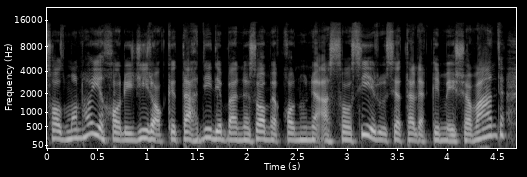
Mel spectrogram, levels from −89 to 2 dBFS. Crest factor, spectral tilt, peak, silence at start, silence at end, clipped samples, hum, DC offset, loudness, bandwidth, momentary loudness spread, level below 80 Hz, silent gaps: 12 dB; -5 dB/octave; -16 dBFS; 0 s; 0 s; under 0.1%; none; under 0.1%; -29 LUFS; 15.5 kHz; 3 LU; -66 dBFS; none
